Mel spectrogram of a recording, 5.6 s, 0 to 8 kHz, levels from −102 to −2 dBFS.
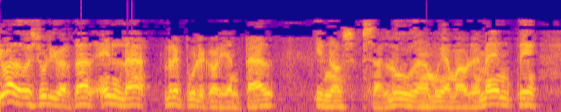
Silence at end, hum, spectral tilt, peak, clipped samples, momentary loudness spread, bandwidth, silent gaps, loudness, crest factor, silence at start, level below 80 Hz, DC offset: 0 s; none; -8.5 dB/octave; 0 dBFS; under 0.1%; 5 LU; 5 kHz; none; -13 LUFS; 14 dB; 0 s; -42 dBFS; under 0.1%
